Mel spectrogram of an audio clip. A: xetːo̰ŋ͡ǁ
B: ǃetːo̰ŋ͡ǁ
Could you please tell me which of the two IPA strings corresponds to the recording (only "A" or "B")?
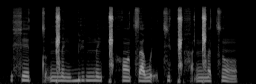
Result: A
